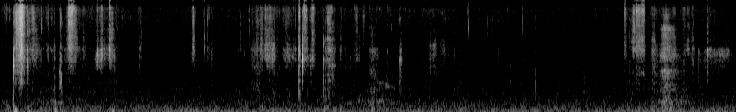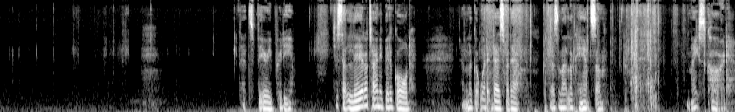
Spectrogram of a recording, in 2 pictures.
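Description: Hands rustle and fold stiff card stock.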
